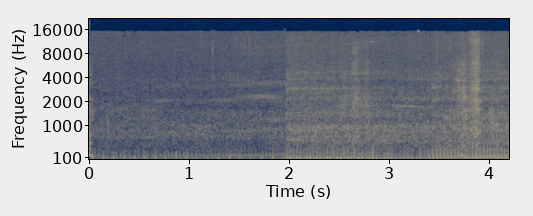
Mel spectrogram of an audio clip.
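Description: Motorcycle engine running at low speed with a steady low pulsing rumble, louder from about halfway through as the bike picks up.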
